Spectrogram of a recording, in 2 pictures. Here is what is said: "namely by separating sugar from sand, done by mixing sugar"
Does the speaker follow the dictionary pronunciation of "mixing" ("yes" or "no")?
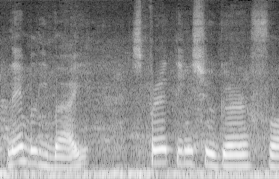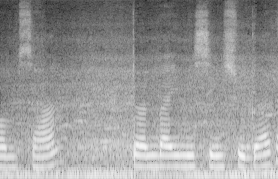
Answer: no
